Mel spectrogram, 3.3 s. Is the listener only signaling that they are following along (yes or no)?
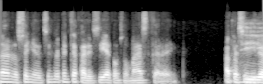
no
